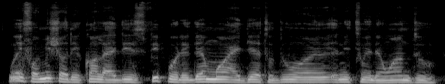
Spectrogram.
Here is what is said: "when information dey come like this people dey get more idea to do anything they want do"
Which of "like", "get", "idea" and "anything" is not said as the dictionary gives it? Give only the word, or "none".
anything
